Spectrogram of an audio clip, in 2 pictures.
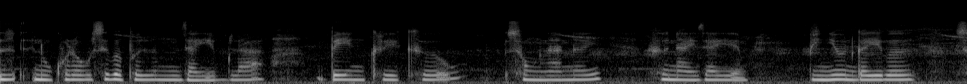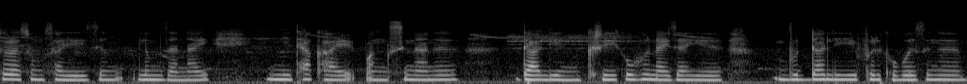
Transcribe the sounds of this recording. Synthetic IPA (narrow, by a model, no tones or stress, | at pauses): nukʰɔɾawɾsɯbapʰɯlɯmzajɯbla | beŋkʰɾikʰɯw | sɔŋnanɯj | hɯnajzajɯ | b̥iniɔnɡajɯbɯ | sɔɾasɔŋsajɯzɯŋlɯmzanaj | nitʰakʰajbaŋsinanɯ | daliŋkʰɾikʰɯwɦɯnajzajɯ | budalipʰɯɾkʰɯwbɯzɯŋɯ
